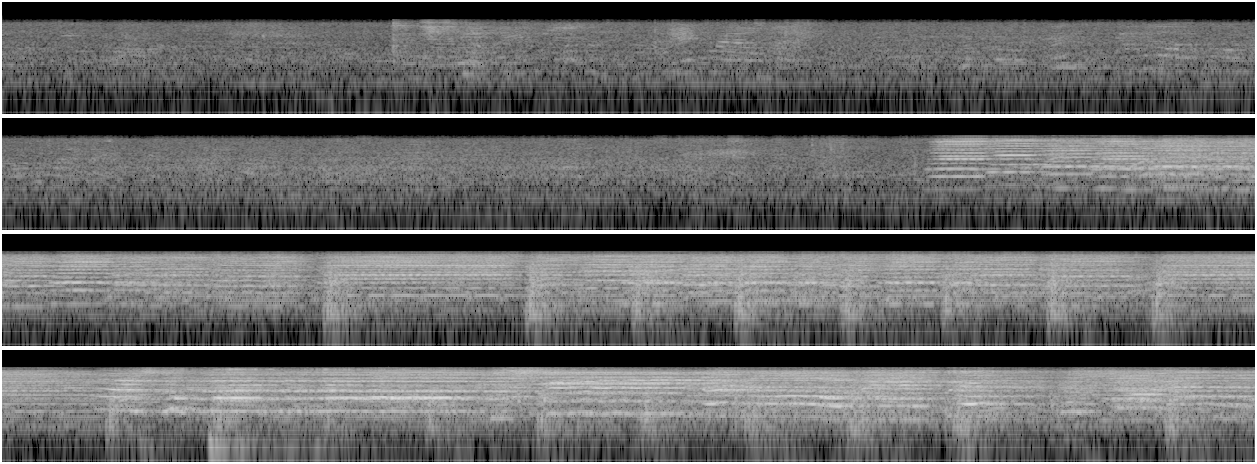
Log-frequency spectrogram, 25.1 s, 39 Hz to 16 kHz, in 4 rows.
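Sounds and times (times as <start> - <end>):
accordion folk dance music: 10.9 - 25.0.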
